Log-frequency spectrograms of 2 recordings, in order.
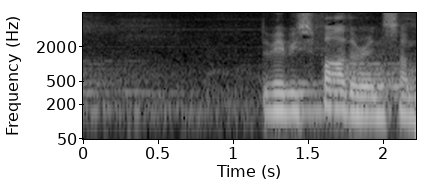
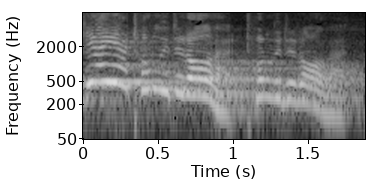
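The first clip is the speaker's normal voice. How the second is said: much higher, louder and fast, overeager; eager rule follower; 9 semitones higher, 7 dB louder, much faster than usual. Retold or imitated. Rich young man boasting to Jesus, eager and high. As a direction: gush like a kid showing off. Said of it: "And he's like".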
